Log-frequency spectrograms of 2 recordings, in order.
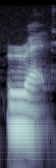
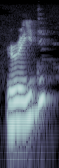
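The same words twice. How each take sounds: First: The vowel is short, rhyming with 'bed'. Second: The vowel is long, rhyming with 'seed'. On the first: The action happened in the past. "no passado, read" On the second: The action happens in the present. "No presente vai ser read"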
